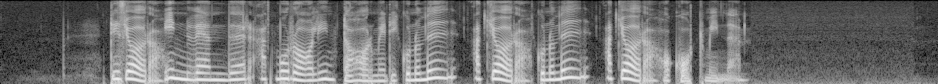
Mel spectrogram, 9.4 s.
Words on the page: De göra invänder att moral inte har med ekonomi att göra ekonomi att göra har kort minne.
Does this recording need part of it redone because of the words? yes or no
no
